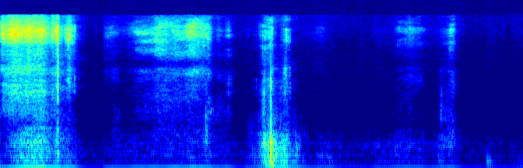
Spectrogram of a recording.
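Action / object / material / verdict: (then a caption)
scrape / paperback book with paper pages / paper / none. An index finger traces the text of an open paperback book, and fingertips pinch and rub a page corner, making soft, bright paper rustles and quiet rubbing. Midway there is a sharper, louder papery crinkle, followed by faint brushing and a tiny tick near the end.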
